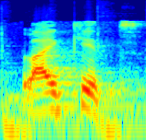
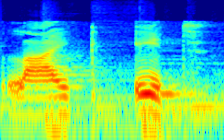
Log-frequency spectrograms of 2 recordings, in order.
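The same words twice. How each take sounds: First: The two words run together without a break. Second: The two words are said separately with a break. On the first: The speaker calls it right. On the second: The speaker calls it wrong.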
